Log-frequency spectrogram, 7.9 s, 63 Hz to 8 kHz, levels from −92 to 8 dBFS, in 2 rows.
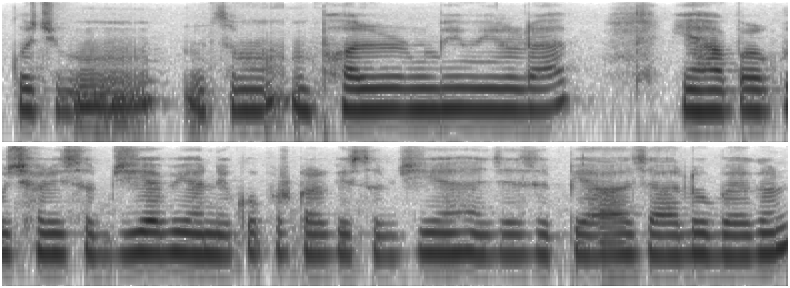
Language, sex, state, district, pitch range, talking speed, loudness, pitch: Hindi, female, Uttar Pradesh, Hamirpur, 190-200 Hz, 175 wpm, -17 LUFS, 195 Hz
